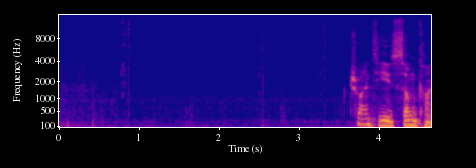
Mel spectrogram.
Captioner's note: scissors snipping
